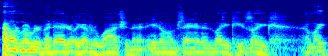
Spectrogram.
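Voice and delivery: ordinary talk, nothing marked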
